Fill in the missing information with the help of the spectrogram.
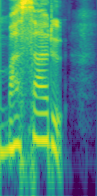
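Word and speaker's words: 勝る: 用法不是很多，所以典型的几个大家记起来，一个是呃胜利的胜，然后念作 masaru，什么什么你 masaru，赢过谁，赢过什么事物。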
